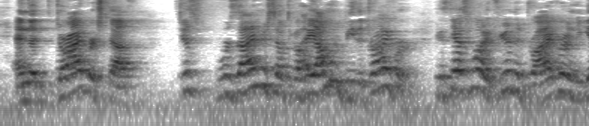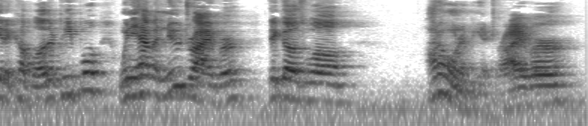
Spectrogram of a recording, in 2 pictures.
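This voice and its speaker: A man with a Texas accent speaks at a fairly quick pace in a high pitch, animated and with lively intonation. His loudness swings widely, and audible room echo surrounds him. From Texas, Fort Worth. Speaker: business owner presenting an opportunity. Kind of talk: business presentation with Q&A. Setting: live event with audience, streamed on Zoom and Facebook. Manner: fast.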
